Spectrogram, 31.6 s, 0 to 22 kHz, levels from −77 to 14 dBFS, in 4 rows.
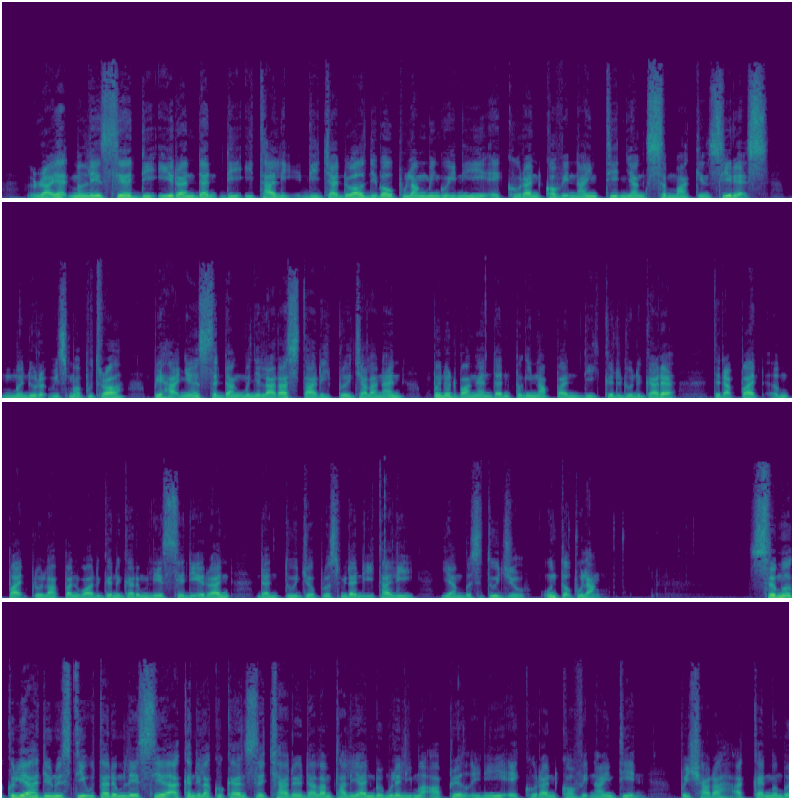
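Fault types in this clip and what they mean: Bit error spike: two isolated, sharp ticks cut through the speech, one at 12.73 s just before "dan penginapan di kedua" peaking at about -14 dBFS, and a louder one at 19.63 s at about -8 dBFS. Each lasts a single sample, so it is a bright click spread across the whole spectrum, unrelated to the speech. The cause is one flipped bit in memory or on a digital link, making that sample jump by a power of two before returning.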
